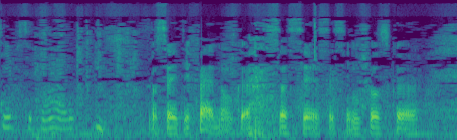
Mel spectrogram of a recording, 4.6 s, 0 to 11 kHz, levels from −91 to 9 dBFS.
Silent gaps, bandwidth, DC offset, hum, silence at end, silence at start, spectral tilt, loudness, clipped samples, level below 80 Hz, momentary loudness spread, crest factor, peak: none; 10.5 kHz; under 0.1%; none; 0 s; 0 s; -5 dB/octave; -21 LUFS; under 0.1%; -42 dBFS; 10 LU; 20 dB; 0 dBFS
